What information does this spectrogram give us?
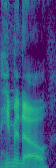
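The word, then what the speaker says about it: Himeno: sword because he wants to use it and himino is that how you say it yep remember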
